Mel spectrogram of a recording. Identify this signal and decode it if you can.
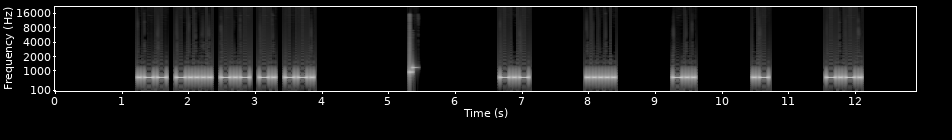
Morse code, heard as a keyed tone, about 25 wpm, spaced as for 13 wpm, 700 Hz. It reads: W6KNG K5DAC
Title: USA Call Signs - 6x Character Spacing - 25wpm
